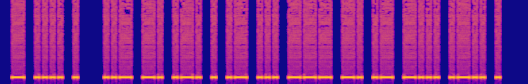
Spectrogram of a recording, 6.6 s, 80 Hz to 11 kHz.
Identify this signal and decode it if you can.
Morse code, heard as a keyed tone, about 25 wpm, 1000 Hz. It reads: THE UNREASONABLE
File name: qotdfiles / 25wpm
